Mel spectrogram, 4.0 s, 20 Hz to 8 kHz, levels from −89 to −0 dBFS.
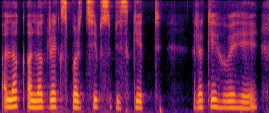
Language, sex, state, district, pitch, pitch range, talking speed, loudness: Hindi, female, West Bengal, Alipurduar, 180 Hz, 170-190 Hz, 135 wpm, -18 LUFS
